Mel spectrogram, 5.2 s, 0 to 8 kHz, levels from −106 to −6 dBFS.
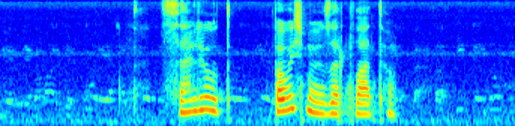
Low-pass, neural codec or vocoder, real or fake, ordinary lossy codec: none; none; real; none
